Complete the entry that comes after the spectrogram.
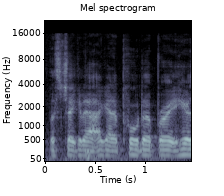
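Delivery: ordinary delivery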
